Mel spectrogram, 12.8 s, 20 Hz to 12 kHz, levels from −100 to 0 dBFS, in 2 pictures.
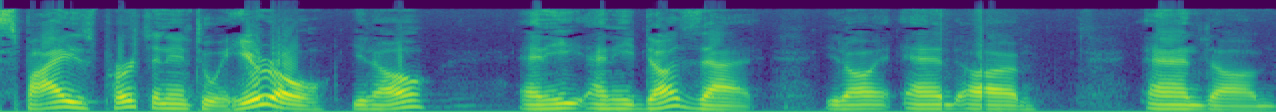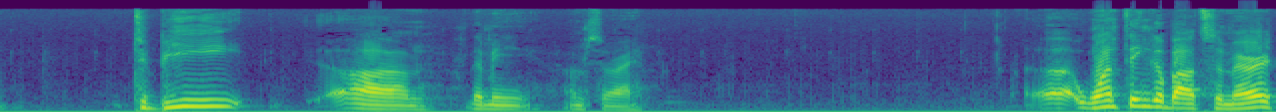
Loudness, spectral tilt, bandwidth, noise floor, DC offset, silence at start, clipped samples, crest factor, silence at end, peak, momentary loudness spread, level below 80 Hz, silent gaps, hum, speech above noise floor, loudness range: -14 LUFS; -5.5 dB/octave; 10.5 kHz; -52 dBFS; 3%; 0 s; 0.4%; 14 dB; 0 s; 0 dBFS; 16 LU; -48 dBFS; none; none; 40 dB; 7 LU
